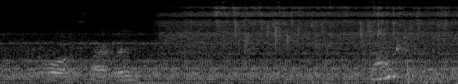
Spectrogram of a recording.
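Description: Steady shower spray running continuously during a dog's pre-hydrotherapy wash, a broad even hiss that holds throughout.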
